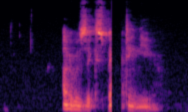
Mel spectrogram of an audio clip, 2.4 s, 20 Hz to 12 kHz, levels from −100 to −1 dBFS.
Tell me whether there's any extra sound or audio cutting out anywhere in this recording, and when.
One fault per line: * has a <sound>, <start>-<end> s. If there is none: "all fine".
* has a dropout, 1.4-1.5 s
